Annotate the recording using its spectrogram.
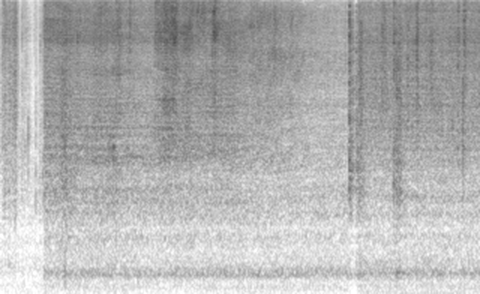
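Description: Food sizzles and hisses steadily in a hot pot.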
